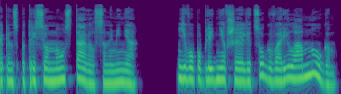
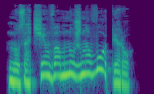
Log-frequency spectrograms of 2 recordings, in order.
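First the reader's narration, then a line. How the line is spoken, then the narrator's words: Exclaiming. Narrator (Russian): воскликнул он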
